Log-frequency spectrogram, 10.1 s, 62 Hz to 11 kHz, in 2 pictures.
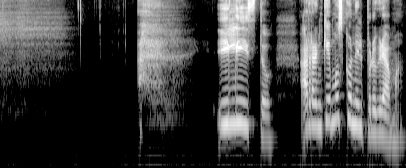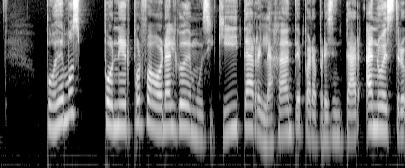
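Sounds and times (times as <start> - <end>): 
woman taking a deep breath: 0.0 - 1.0, 3.5 - 3.8, 5.2 - 5.6
speech: 2.7 - 10.1.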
